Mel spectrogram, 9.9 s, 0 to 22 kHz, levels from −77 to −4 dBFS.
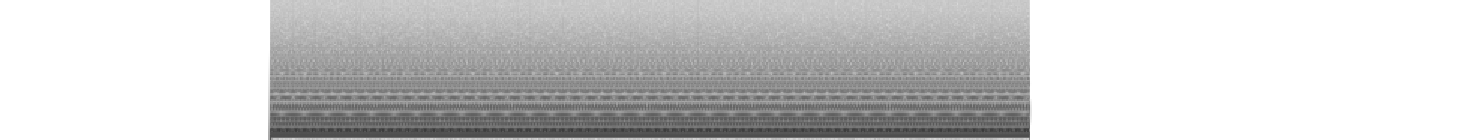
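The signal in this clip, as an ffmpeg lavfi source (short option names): -f lavfi -i "aevalsrc='0.075*((2*mod(146.83*t,1)-1)+(2*mod(246.94*t,1)-1)+(2*mod(311.13*t,1)-1))':d=5.06:s=44100"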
